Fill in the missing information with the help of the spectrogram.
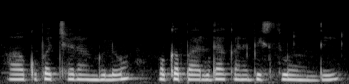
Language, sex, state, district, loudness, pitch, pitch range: Telugu, female, Telangana, Mahabubabad, -18 LUFS, 230 Hz, 220-240 Hz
